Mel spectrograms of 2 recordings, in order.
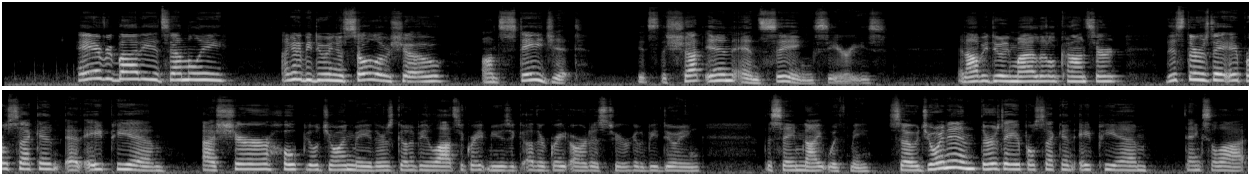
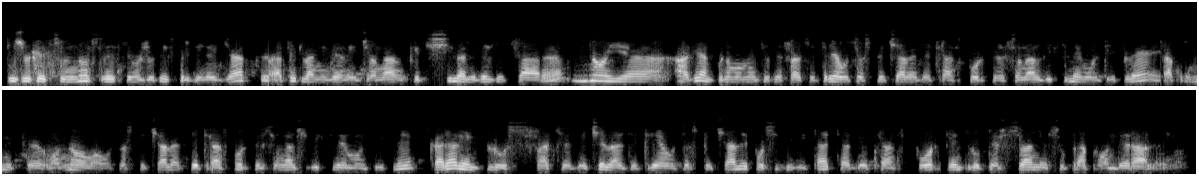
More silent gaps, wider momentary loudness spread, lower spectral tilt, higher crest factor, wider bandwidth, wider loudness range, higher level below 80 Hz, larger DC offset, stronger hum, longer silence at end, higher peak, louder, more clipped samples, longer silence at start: second, none vs 21.01-21.06 s, 21.34-21.38 s; about the same, 12 LU vs 10 LU; second, -4.5 dB/octave vs -9 dB/octave; about the same, 18 dB vs 18 dB; first, 16 kHz vs 5.2 kHz; about the same, 6 LU vs 5 LU; first, -50 dBFS vs -60 dBFS; neither; neither; second, 0 s vs 0.2 s; about the same, -2 dBFS vs 0 dBFS; about the same, -19 LUFS vs -18 LUFS; neither; about the same, 0.15 s vs 0.05 s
